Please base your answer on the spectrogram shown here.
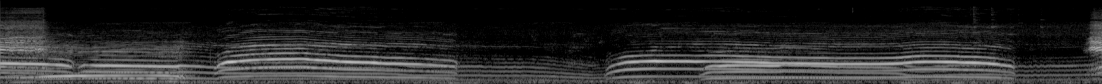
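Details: Two fighting male village cats, a black tom and a striped tom, in an Indonesian forest produce long harmonic yowls in bursts of about four seconds, each swelling and sagging, separated by quieter low growls.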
